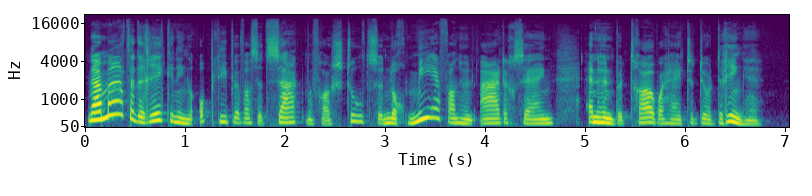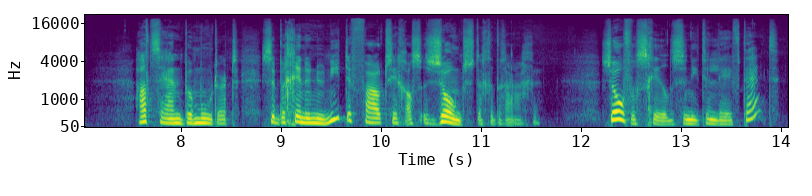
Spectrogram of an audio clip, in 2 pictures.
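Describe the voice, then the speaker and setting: Casting: female storyteller for a scripted radio play, low register, richly varied intonation. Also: normal speed, no room sound, studio quality. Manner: expressive storytelling. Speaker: narrator. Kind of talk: scripted literary audio drama narration.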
